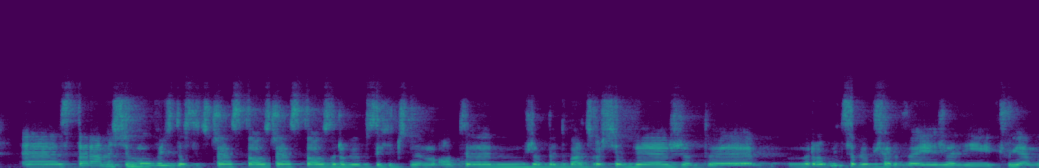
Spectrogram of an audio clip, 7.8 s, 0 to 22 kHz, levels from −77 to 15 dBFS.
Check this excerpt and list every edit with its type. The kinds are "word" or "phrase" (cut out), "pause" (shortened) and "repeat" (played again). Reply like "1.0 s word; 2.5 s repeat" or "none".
2.0 s repeat

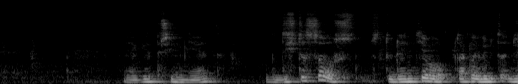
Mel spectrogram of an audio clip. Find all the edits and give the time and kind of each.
3.6 s pause

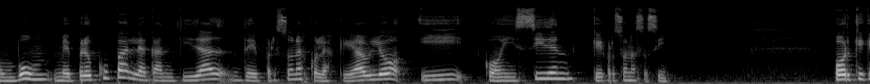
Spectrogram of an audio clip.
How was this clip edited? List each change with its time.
6.1 s word

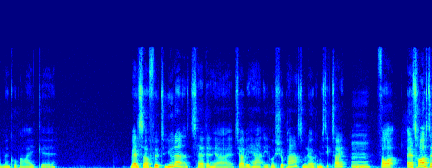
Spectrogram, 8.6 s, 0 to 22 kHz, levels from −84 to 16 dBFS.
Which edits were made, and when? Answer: none

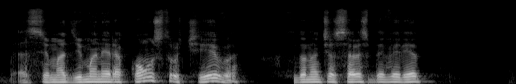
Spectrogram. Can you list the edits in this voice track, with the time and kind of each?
2.9 s word; 3.7 s word

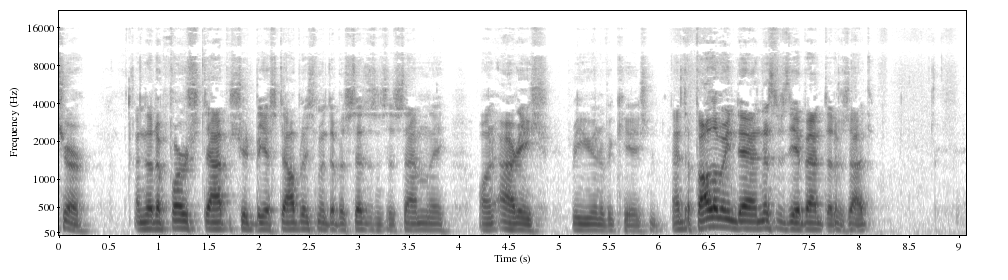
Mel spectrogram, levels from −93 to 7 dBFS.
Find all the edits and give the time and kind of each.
2.0 s word; 6.1 s pause; 7.7 s word

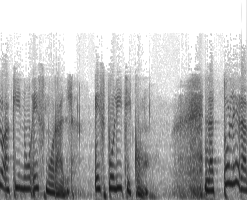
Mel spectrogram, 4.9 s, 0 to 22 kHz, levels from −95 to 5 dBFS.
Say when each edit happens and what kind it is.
1.7 s pause

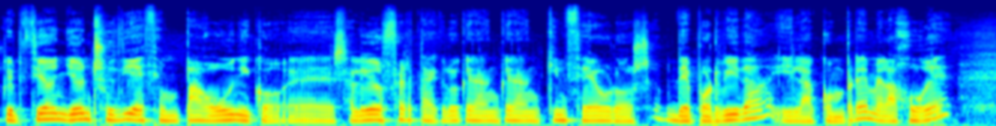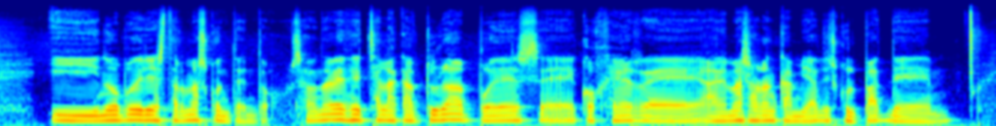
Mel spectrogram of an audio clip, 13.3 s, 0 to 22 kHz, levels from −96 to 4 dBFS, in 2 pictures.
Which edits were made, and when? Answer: 3.4 s repeat

